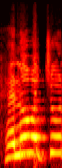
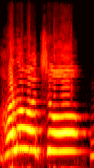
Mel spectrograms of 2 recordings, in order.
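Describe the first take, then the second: First: हेलो said as "helo" with an e sound; the mispronunciation she avoids; हेलो with a flat e, the wrong way; wrong hello. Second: हेलो said as "halo", open a, falling; cheerful teacher hello to the class; हेलो with an open "ha" sound; teacher's greeting. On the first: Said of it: "नहीं बोलती". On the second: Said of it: "जैसे मैं कैसे बोलती हूँ". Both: Shown as a demonstration.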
